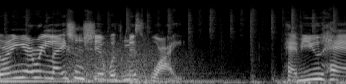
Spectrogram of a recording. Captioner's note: judge dana reading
